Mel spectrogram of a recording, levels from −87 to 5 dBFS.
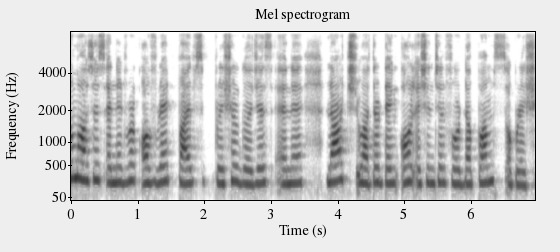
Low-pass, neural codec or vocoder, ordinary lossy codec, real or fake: none; codec, 16 kHz, 8 kbps, FunCodec, trained on Chinese and English, 25 frames a second; none; fake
